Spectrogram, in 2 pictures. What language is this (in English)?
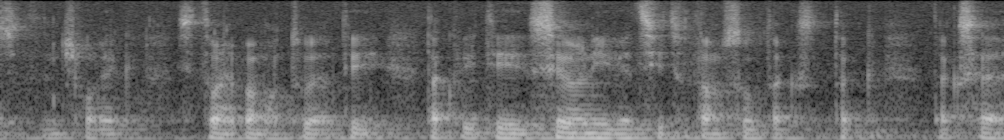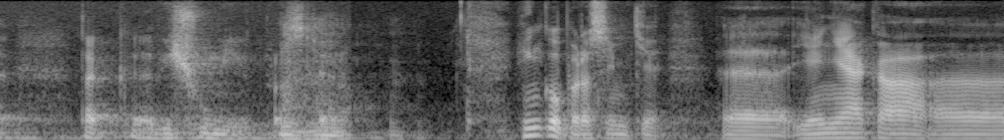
Czech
